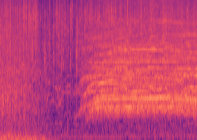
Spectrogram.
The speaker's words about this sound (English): People cheering for Dragonfire? Absolutely criminal!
